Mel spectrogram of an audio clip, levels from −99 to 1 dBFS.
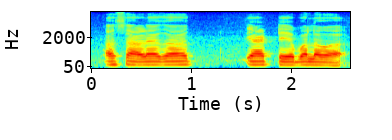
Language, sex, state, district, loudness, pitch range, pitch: Kannada, male, Karnataka, Bidar, -13 LUFS, 120-130 Hz, 125 Hz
